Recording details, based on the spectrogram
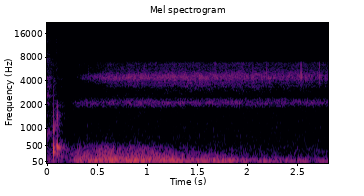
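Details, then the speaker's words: PS3 Slim cooling fan considered for a PS4 Pro, hand-spun and coasting down: faint thin whine with a soft uneven scrape underneath, audible all the time; the fan bearing is dragging. "okay so this one is maybe a little bit quieter but you still can hear it all the time"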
